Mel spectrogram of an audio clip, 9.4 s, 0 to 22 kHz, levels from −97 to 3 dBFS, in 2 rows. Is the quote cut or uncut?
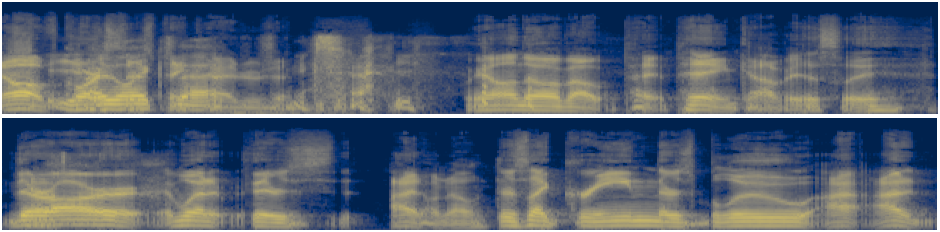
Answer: cut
